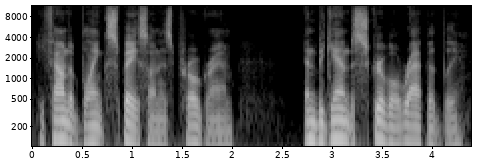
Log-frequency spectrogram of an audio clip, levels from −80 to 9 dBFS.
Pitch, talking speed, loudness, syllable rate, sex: 95 Hz, 175 wpm, -20 LUFS, 5.6 syllables/s, male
